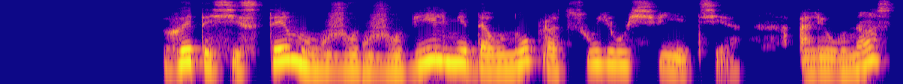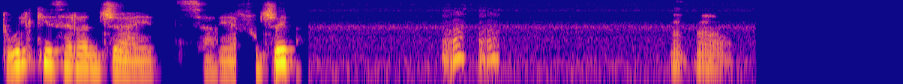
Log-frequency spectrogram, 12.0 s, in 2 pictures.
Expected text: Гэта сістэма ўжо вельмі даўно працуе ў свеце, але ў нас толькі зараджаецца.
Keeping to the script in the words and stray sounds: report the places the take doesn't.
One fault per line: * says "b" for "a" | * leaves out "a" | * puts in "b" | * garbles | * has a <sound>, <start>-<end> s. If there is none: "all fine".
* puts in "ўжо"
* garbles
* has a laugh, 9.0-9.4 s
* has a laugh, 10.5-10.9 s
